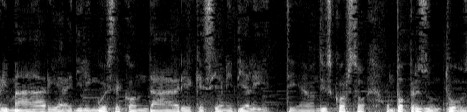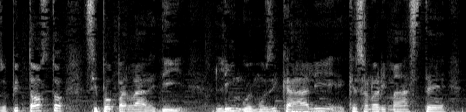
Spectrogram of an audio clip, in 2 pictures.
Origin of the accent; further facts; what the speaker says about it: Ferrara, Emilia-Romagna, Italy; io sono un ferrarese un po' ignorante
